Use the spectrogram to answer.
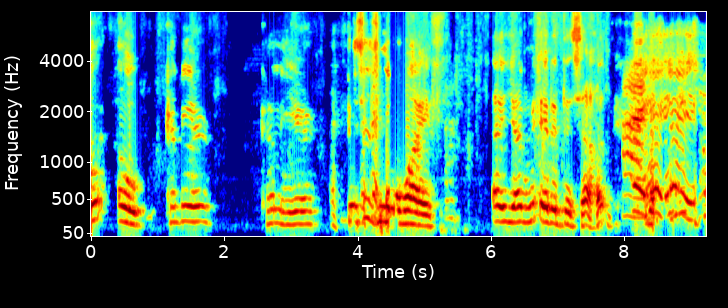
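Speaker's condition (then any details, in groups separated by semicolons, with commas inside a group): Cerebral palsy; uses wheelchair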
